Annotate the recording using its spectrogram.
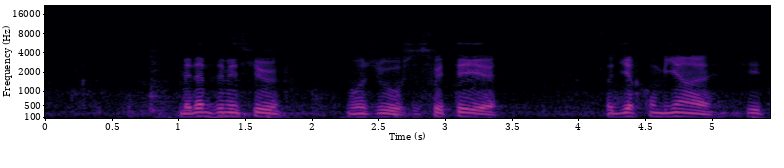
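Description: A middle-aged man speaks calmly into microphones close by, outdoors.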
